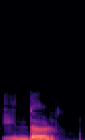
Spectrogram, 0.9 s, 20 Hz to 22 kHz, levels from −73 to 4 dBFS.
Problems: none marked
